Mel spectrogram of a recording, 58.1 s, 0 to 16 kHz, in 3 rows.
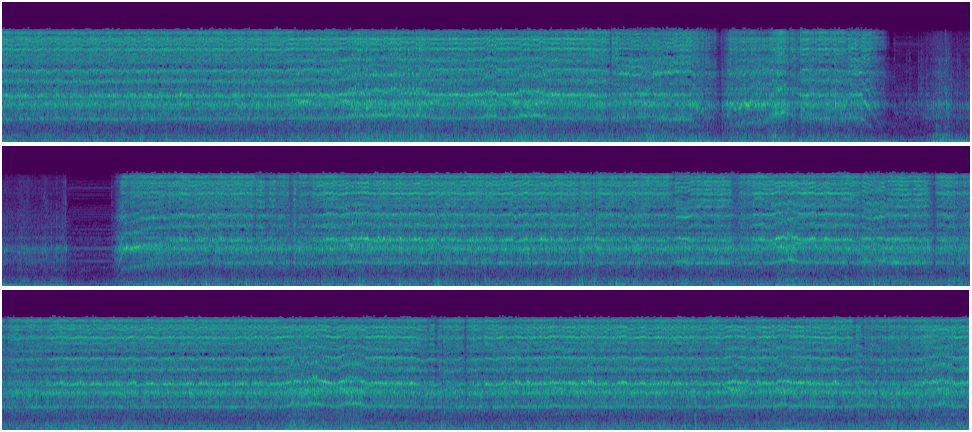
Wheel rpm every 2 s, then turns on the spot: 160, 160, 160, 160, 160, 160, 150, 120, 120, 10, 20, 140, 160, 160, 160, 160, 160, 160, 160, 160, 160, 160, 160, 160, 160, 160, 160, 160, 160.
18-20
